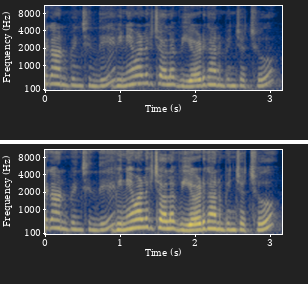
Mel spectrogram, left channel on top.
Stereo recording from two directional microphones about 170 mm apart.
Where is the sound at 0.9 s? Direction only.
50° right (ahead or behind).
